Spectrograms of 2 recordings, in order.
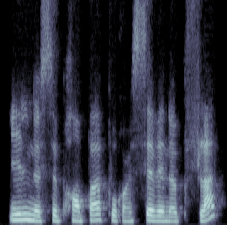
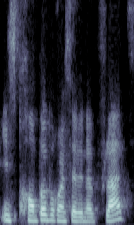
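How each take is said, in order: First: It is said in a standard French accent. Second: It is said in a Québécois French accent.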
